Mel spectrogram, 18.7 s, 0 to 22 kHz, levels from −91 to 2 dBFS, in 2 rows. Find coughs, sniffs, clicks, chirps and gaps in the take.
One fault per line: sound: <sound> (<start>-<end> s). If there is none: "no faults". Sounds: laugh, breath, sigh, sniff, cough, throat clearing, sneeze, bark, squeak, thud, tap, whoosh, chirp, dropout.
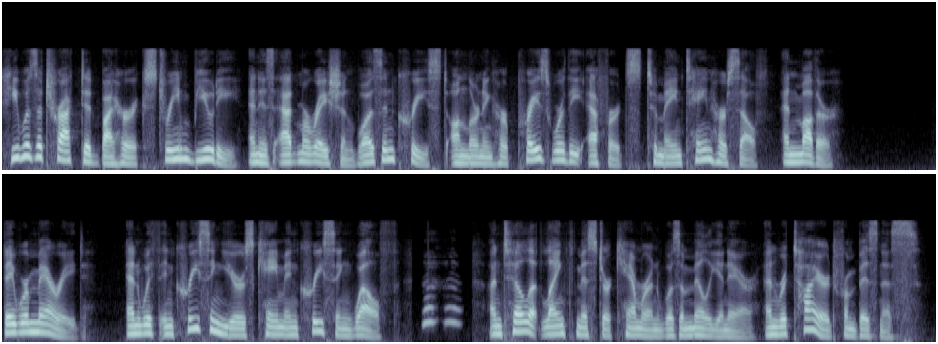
sound: laugh (13.5-14.0 s)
